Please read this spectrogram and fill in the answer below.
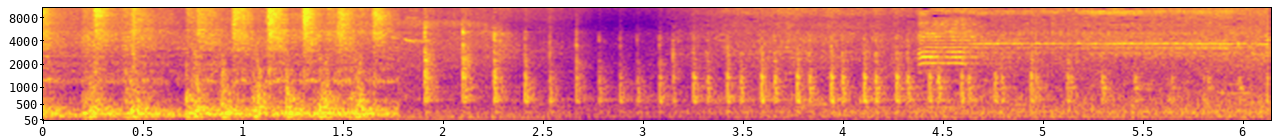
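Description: Vietnamese lion dance drums beaten loudly together with crashing cymbals. About two seconds in, the playing drops to a quieter, fast, even drum roll.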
